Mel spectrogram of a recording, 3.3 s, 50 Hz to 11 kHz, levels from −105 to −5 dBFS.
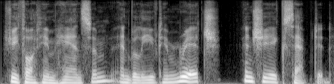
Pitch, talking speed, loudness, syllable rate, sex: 125 Hz, 200 wpm, -18 LUFS, 5.7 syllables/s, male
